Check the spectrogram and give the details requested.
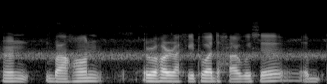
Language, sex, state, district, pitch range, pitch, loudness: Assamese, male, Assam, Sonitpur, 135-145 Hz, 140 Hz, -19 LUFS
